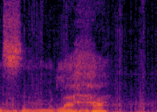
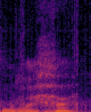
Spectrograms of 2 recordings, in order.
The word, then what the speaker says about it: Mulaha: My name is Mulaha. Please make sure you pronounce it as Mulaha. Not not Mora. Morai is a kissy lady and not Moriah and not Mulah. It is Maha.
